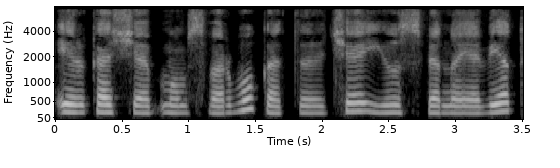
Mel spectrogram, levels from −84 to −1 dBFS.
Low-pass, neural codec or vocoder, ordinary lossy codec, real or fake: 7.2 kHz; none; MP3, 48 kbps; real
